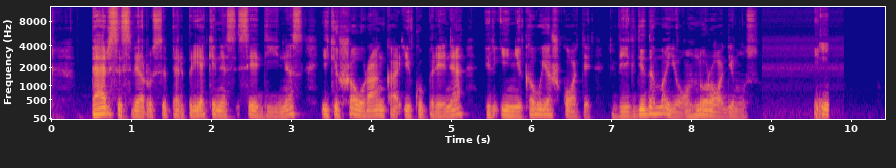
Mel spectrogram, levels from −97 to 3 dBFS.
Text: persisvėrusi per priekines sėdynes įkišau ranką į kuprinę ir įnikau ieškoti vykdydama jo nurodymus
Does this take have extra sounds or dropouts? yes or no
yes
